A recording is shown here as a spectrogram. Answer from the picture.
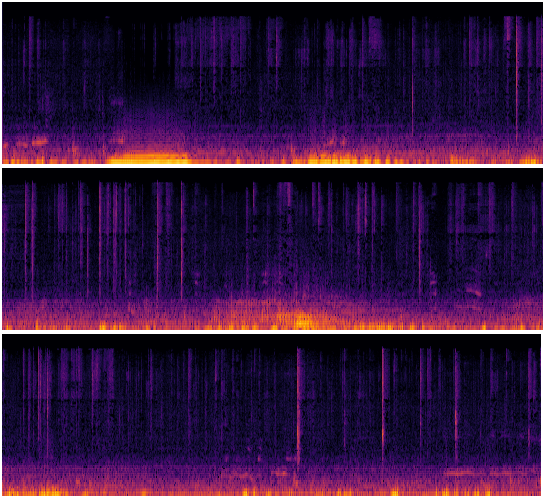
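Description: Wind buffeting the microphone with low road and engine rumble during a ride on a wet road, broken by many sharp clicks. A loud pitched tone joins the rumble about two seconds in, and a second pitched sound comes around sixteen seconds.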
